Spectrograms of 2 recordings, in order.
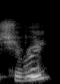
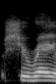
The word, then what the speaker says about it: Sheree: Is it Sheree? Yeah, that's why I put so many e because people go shereé like they watch um you know one of them housewife thingies.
